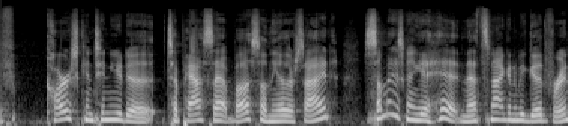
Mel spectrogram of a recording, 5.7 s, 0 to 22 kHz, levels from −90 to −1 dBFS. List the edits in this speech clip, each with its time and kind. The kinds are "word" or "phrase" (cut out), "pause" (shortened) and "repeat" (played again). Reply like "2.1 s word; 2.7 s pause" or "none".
none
